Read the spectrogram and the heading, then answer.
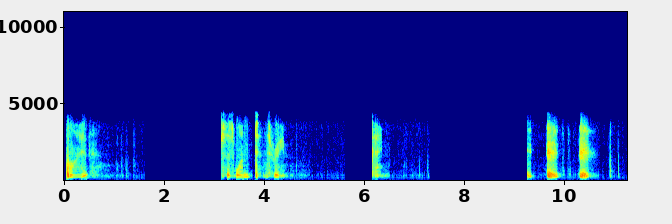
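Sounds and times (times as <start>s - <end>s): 
speech: 3.2s - 4.5s
person clearing a tickle from their throat: 9.3s - 10.6s.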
